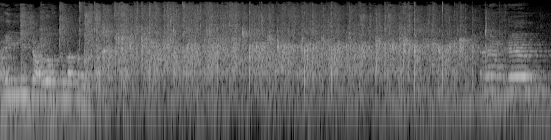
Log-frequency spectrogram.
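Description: A crowd claps.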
